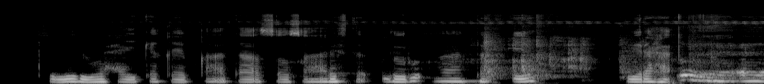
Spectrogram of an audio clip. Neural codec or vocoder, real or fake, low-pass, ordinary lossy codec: vocoder, 44.1 kHz, 128 mel bands every 512 samples, BigVGAN v2; fake; 10.8 kHz; none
